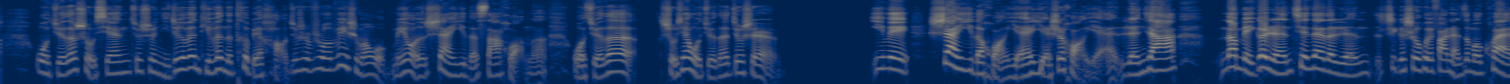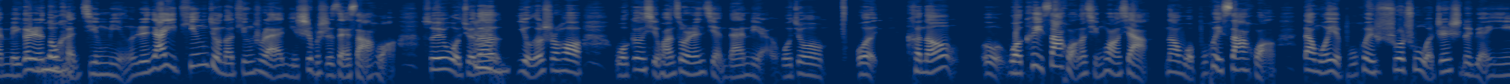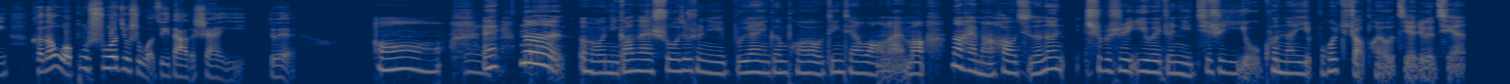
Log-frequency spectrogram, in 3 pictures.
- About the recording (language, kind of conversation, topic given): Chinese, podcast, 你为了不伤害别人，会选择隐瞒自己的真实想法吗？
- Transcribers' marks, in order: tsk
